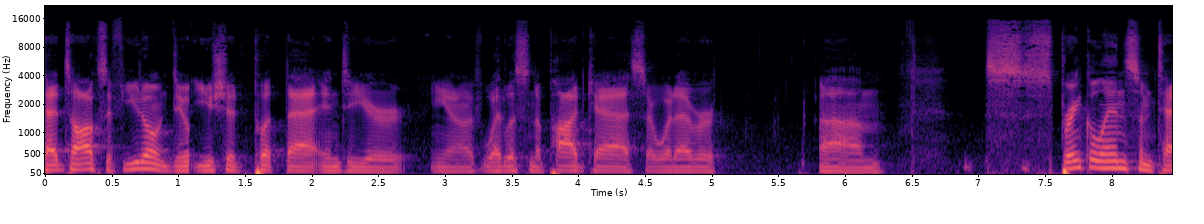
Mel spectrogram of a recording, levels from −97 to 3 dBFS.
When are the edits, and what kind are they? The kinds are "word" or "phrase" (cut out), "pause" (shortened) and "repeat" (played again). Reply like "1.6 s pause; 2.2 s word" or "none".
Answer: 1.1 s word; 3.4 s word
